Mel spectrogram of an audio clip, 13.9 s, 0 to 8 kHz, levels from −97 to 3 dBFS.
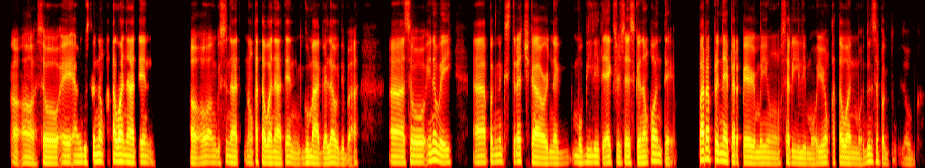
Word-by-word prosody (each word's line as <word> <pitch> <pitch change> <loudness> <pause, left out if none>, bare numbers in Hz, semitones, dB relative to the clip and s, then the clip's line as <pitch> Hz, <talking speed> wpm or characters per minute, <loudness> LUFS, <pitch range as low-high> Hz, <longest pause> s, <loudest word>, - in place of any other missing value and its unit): Oo, 100 -3 -2
so 100 0 +1
eh, 110 0 +1
ang 115 - -1
gusto 115 +2 -1
ng 130 -2 +2
katawan 125 0 +5
natin 110 0 +2 0.6
oo 100 +3 +1
ang 110 - -4
gusto 105 - -7
natin 105 -2 0
ng 105 -2 -6
katawan 105 -1 +3
natin 100 +2 +1
gumagalaw 100 0 +1
'di 90 - -6
ba? - - -5 0.5
Ah, 110 -2 +3
so, 115 +3 +1
in 135 +4 +1
a - - +3
way 115 -1 +1 0.3
ah, 110 0 +3
'pag 115 +2 -2
nag-stretch 125 +1 -2
ka 105 -2 +4
or 95 - +1
nag-mobility 105 +3 -3
exercise 105 0 -1
ka - - -1
ng 105 +1 +1
konti, 130 -4 +1 0.4
para 160 +3 +7
prine-prepare 115 - +2
mo 100 - -2
yung 100 -1 -3
sarili 100 -4 -2
mo, 90 -1 -5
yung 100 +1 -2
katawan 100 -1 0
mo 90 -2 -7
dun 125 +4 -3
sa 130 - -5
pagtulog 90 -3 -12
105 Hz, 195 wpm, -21 LUFS, 100-115 Hz, 0.6 s, para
